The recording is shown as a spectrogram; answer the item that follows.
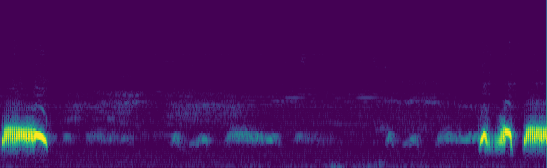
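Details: Spotted dove kept as a decoy, giving a wild-type call to stir rivals to fight; the tail of one low coo opens, soft muttering follows, then a fresh stuttered double note and long coo begin.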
